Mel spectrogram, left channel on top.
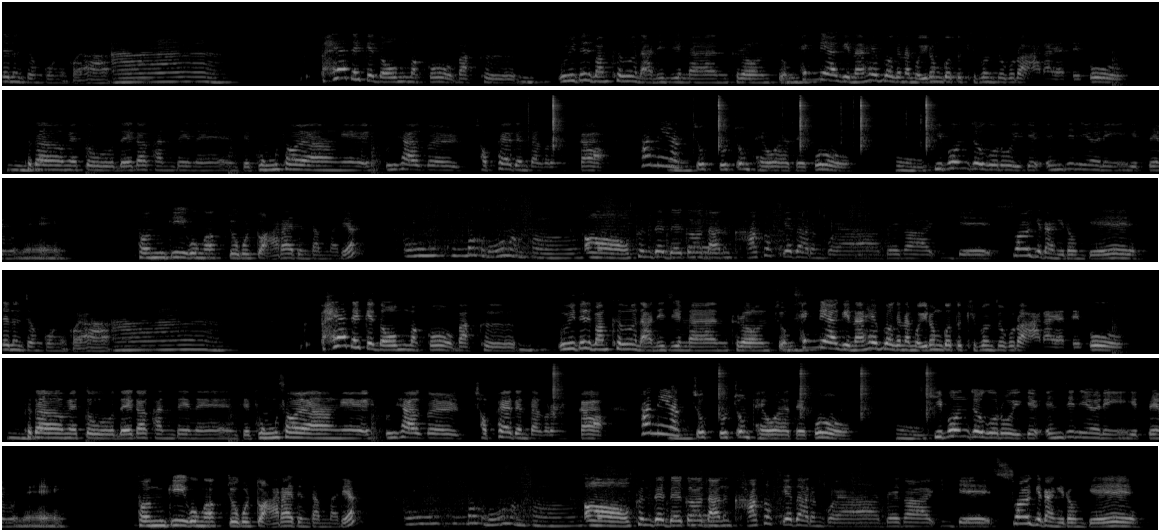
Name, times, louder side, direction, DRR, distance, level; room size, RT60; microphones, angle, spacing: voice 1, 0.0-1.1 3.2-5.2 5.6-11.2 11.8-17.6 18.0-20.1 20.8-23.8 24.5-26.7 29.0-34.5, right 6 dB, 50° right, 0.3 m, -40 dB
voice 2, 1.1-2.3 5.1-5.3 7.8-8.1 11.6-12.0 18.2-18.5 20.5-20.9 24.4-24.5 27.2-29.0 30.0-30.4, left 1 dB, 70° left, 1.5 m, -48 dB
Hammer / Wood, 11.1-11.3 12.4-12.6 13.8-14.1 15.3-15.4, right 1 dB, 15° right, 1.1 m, -60 dB
sound 1, 16.8-17.3 18.5-18.9 19.4-20.3 20.6-21.0, left 7 dB, 35° left, 0.7 m, -41 dB
sound 2, 27.0-32.0, equal, 5° left, 0.9 m, -61 dB
7.8 x 4.0 x 4.4 m
head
